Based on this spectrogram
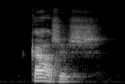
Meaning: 1. a legal case 2. a case, occurrence, instance, especially used for a case study, reference or teaching example 3. a case, (instance of) grammatical case 4. a coincidence
- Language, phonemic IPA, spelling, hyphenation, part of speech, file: Dutch, /ˈkaː.zʏs/, casus, ca‧sus, noun, Nl-casus.ogg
